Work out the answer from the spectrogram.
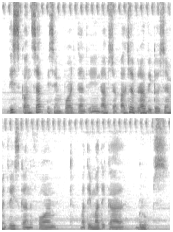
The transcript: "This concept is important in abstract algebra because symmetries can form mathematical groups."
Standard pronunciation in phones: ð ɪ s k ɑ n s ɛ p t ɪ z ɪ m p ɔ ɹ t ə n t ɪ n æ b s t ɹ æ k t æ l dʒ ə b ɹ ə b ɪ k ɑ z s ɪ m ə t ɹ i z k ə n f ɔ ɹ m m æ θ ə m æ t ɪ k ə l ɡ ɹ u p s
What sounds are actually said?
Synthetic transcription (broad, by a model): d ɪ s k ɑ n s ɛ p t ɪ s ɪ m p ɔ ɹ t ə n t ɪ n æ b s t ɹ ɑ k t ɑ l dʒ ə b ɹ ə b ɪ k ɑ s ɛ m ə t ɹ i s k ə n f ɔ ɹ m m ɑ t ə m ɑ t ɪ k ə l ɡ ɹ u p s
